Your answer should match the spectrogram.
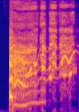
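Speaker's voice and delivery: shrieking laugh; laughing in delight; very high laugh burst. Real, not acted. Laughing at the reveal.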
